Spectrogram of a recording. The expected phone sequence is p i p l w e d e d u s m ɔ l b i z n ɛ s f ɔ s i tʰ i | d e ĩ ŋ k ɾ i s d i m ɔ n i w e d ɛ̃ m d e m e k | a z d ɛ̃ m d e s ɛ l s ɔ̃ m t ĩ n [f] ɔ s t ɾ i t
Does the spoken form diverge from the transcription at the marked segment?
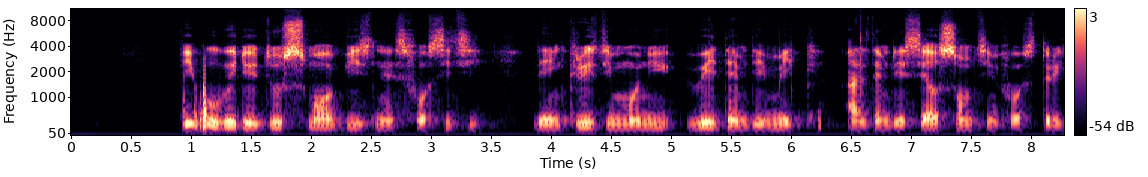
no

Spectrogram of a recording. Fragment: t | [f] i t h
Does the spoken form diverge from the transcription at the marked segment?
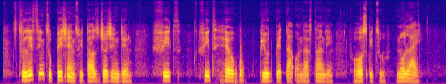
no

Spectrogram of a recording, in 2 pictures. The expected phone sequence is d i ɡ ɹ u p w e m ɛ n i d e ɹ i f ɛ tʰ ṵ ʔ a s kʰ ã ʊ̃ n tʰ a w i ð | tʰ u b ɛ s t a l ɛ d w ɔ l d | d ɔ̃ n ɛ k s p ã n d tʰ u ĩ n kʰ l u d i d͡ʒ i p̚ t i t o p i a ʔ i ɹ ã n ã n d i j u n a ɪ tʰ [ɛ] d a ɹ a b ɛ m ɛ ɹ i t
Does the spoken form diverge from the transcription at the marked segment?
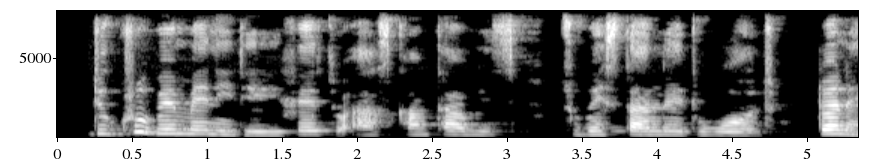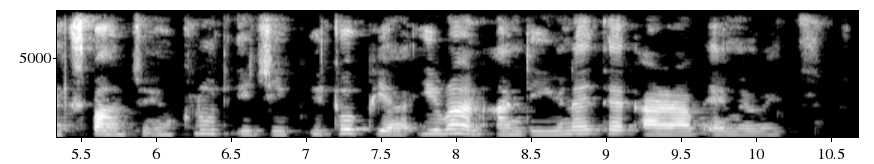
no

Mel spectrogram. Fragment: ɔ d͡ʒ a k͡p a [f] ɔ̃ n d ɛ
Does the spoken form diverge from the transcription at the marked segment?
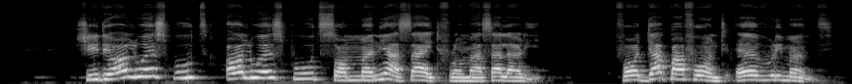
no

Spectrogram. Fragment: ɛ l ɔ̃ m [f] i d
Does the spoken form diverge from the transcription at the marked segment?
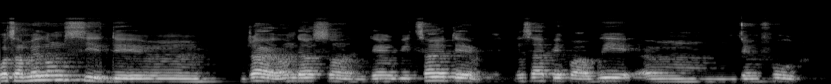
yes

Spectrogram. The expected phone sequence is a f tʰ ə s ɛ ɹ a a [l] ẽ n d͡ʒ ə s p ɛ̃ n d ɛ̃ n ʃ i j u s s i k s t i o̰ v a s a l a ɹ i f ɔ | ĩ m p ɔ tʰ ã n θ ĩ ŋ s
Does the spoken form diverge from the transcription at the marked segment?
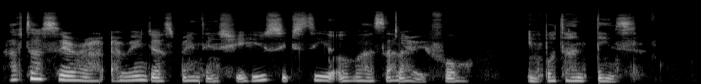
yes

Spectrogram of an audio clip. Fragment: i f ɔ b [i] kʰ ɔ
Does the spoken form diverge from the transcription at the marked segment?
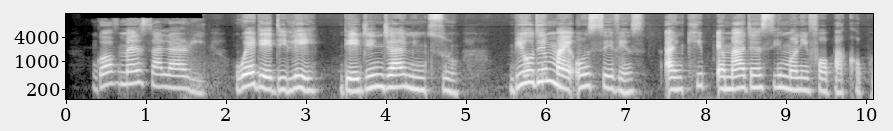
yes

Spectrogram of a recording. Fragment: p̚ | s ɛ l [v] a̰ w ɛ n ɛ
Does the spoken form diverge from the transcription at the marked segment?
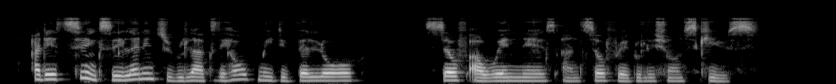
yes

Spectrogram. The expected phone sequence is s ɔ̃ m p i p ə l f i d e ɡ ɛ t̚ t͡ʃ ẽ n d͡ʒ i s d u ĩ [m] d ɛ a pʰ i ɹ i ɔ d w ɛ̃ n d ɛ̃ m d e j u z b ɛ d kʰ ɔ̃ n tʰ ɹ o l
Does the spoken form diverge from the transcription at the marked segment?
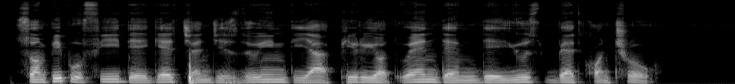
yes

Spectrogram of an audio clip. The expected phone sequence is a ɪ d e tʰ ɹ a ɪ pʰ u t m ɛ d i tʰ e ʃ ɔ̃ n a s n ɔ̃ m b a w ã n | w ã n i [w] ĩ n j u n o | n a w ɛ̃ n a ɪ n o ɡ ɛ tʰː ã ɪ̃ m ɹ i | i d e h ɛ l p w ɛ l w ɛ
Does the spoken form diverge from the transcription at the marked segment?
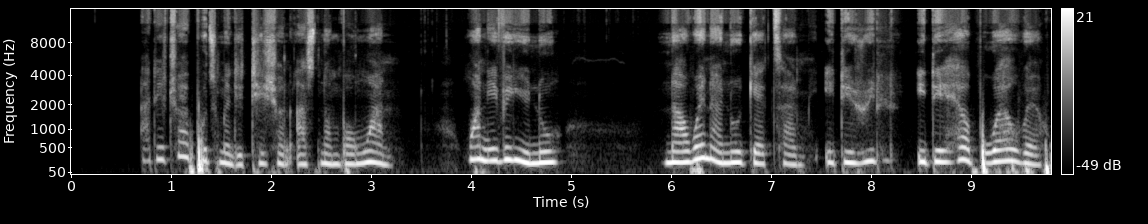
yes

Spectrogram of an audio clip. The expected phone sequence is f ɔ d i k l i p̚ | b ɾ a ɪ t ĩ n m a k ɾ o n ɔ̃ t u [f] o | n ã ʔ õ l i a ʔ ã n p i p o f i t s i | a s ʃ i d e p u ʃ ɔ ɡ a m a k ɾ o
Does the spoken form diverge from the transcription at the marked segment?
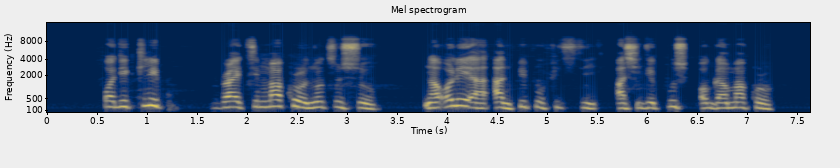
yes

